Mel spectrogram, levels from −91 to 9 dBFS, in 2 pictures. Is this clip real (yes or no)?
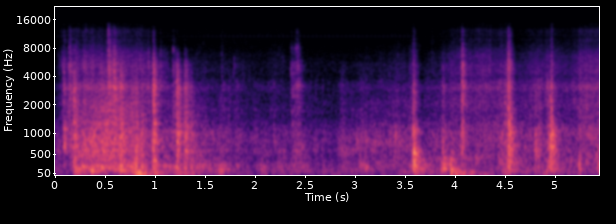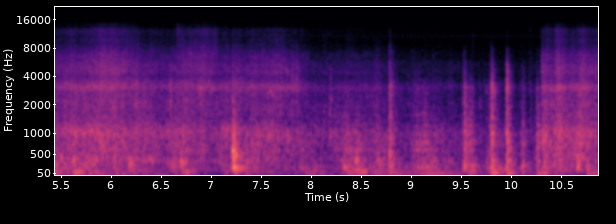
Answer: yes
